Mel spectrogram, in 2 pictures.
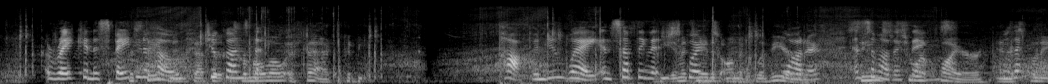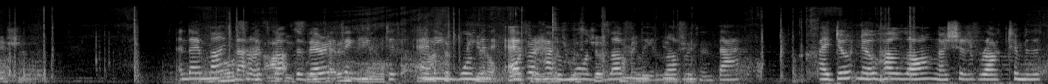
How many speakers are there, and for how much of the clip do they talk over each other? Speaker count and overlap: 2, about 46%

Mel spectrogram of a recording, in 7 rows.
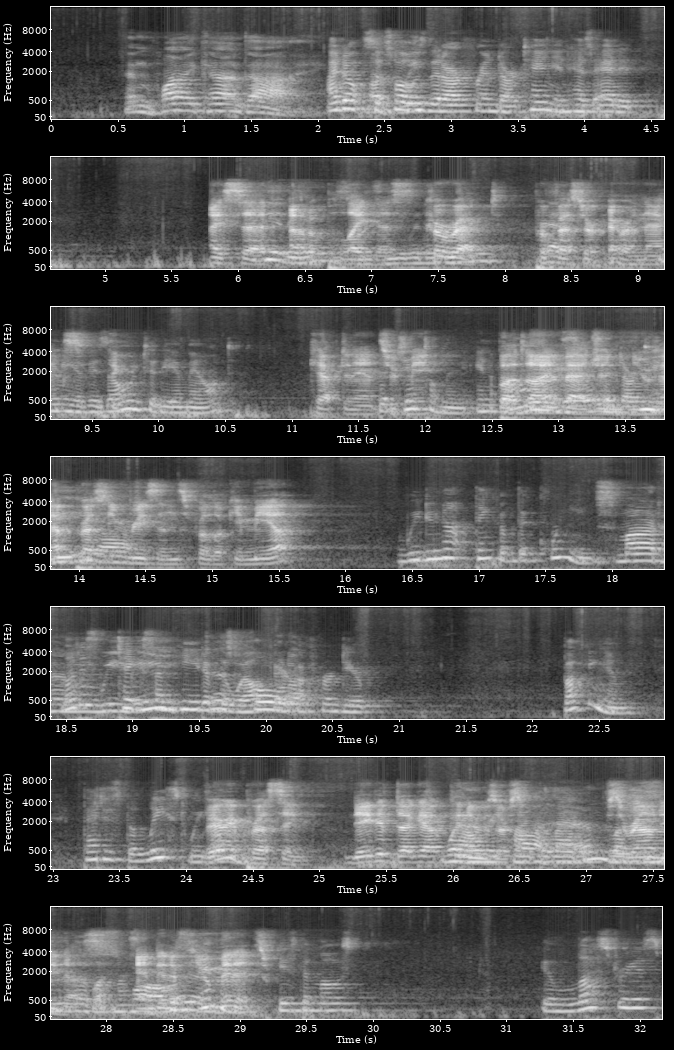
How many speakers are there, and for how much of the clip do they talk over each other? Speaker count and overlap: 3, about 41%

